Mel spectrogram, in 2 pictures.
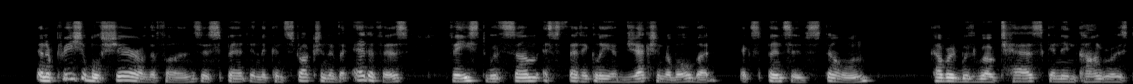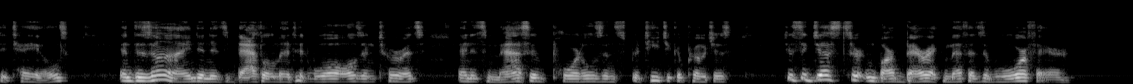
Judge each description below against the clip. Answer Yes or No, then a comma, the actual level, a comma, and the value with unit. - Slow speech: Yes, slow, 130 wpm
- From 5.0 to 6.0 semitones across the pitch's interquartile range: No, average, 3.8 semitones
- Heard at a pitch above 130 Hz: Yes, medium, 140 Hz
